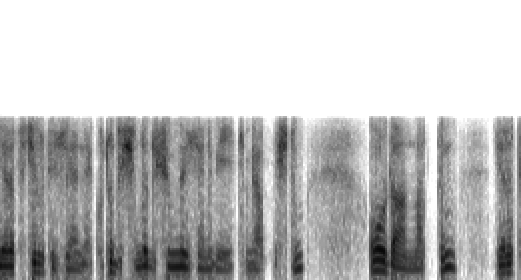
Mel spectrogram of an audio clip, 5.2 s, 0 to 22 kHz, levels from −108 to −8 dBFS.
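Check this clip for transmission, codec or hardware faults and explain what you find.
The speech has passed through a G.723.1 codec for its whole length. This low-rate telephony coder models the voice in 30 ms frames at a rate that fits its 6.3 kbit/s mode, inside a 200 to 3400 Hz line band. Nothing above 3.6 kHz survives, so the heavy coding leaves the speech muffled and hoarse, with smeared consonants.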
